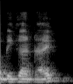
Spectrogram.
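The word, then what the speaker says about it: Biggadike: Nah, menurut Bigadik, ya, Bigadik atau Bigadike dibacanya seperti yang dikutip oleh Ciptono, mengidentifikasikan bauran pemasaran yang dilakukan oleh perusahaan letter entrance.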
